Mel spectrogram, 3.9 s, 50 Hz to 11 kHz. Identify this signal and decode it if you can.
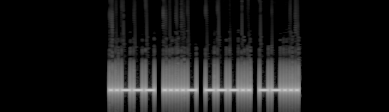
Morse code, heard as a keyed tone, about 40 wpm, 700 Hz. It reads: 2487
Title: Numbers - 4-Digit 40wpm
